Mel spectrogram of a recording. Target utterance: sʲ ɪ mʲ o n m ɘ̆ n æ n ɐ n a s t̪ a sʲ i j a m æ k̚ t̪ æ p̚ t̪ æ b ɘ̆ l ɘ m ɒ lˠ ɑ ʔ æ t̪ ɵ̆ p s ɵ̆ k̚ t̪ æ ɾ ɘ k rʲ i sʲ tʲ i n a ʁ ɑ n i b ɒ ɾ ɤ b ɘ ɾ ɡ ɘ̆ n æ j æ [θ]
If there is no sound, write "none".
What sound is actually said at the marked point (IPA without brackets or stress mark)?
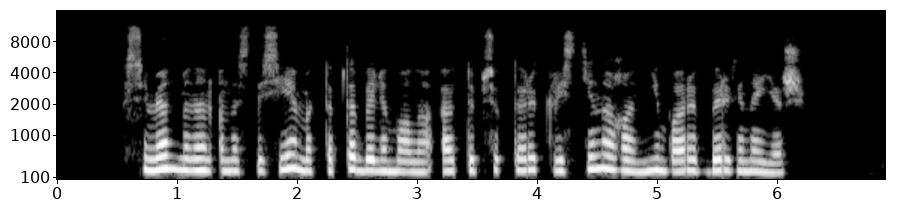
ʃ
